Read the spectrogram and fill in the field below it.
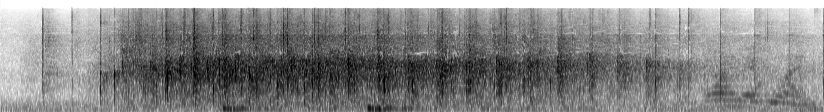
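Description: An audience applauds loudly, then the clapping fades.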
